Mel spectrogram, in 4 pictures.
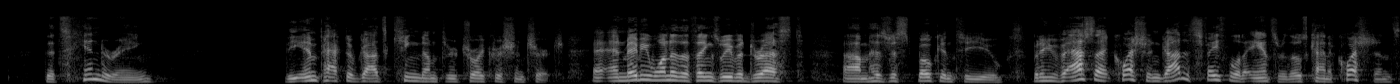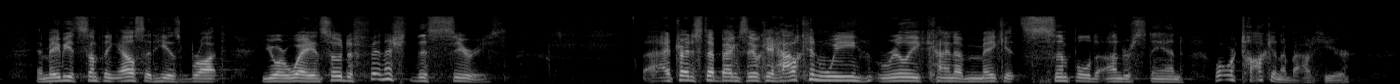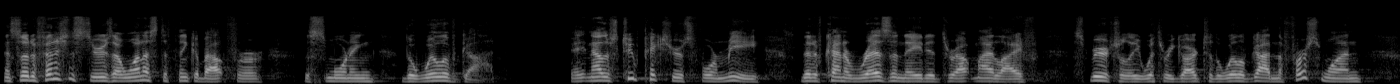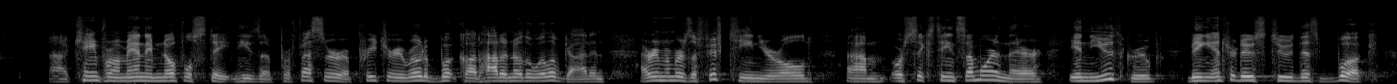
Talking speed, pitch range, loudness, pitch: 190 wpm, 140-180 Hz, -32 LUFS, 155 Hz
